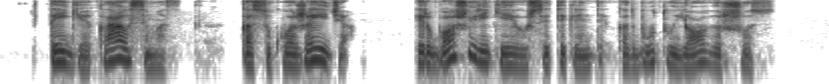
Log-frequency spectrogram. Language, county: Lithuanian, Alytus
